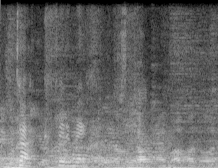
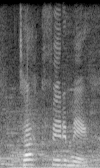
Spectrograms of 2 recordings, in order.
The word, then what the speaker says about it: Takk fyrir mig: Takk fyrir mig. Fyrir mig. We say thank you for me. So it's tak Very ego language. Takk fyrir mig.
